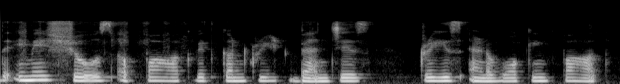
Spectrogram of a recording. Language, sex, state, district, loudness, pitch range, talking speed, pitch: English, female, Karnataka, Bangalore, -15 LUFS, 155-170 Hz, 125 wpm, 160 Hz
